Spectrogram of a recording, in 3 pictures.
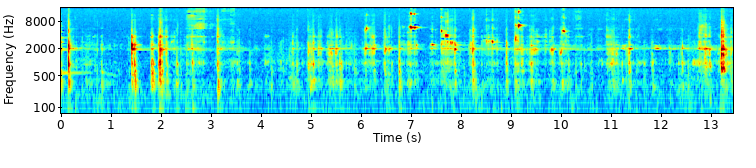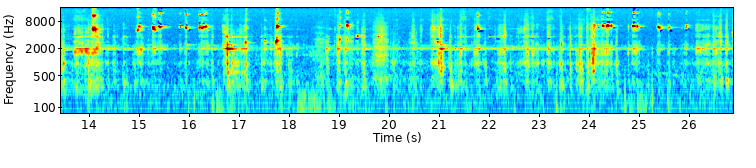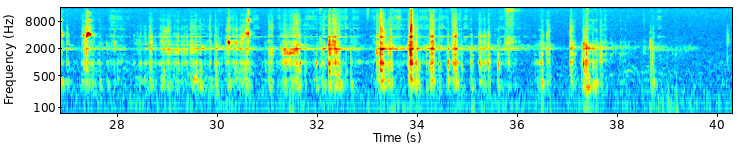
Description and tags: Screwing in a light bulb
Screwing in a lightbulb into an old, rusted lamp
